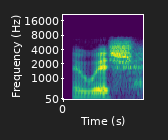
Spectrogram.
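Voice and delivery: ordinary delivery, nothing marked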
